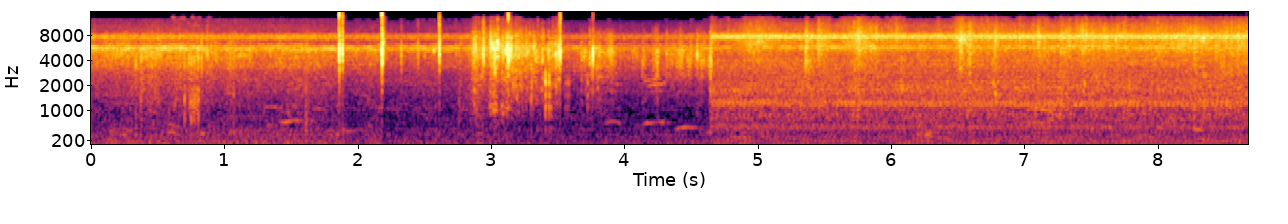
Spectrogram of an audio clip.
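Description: Scattered sharp crackles and twig snaps from a small smoking kindling fire being tended by hand. About halfway through, they give way to a steady high hum.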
